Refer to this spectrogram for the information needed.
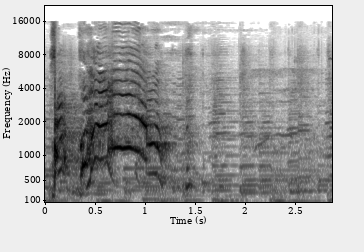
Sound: dog barking; shrieking; laughs

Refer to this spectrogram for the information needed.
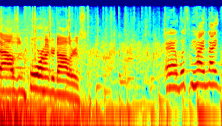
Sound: applause and cheering

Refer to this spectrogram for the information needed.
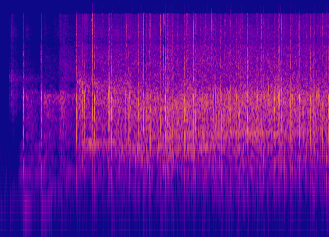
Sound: attendees applauding

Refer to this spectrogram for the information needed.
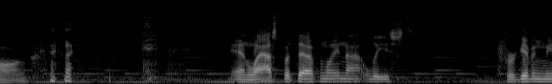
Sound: chuckles

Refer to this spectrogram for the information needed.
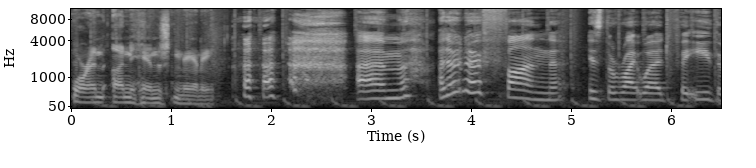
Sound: laughs

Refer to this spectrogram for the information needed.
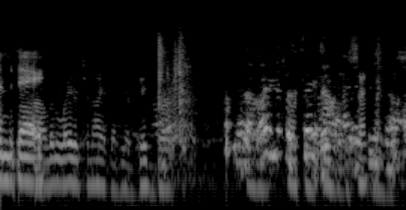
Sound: scientists chattering quietly

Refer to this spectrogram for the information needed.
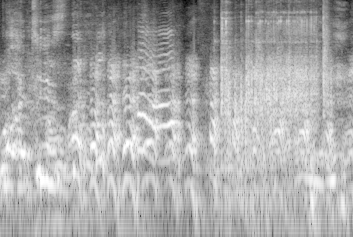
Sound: all laugh

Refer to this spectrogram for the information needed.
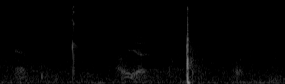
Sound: snaps fingers

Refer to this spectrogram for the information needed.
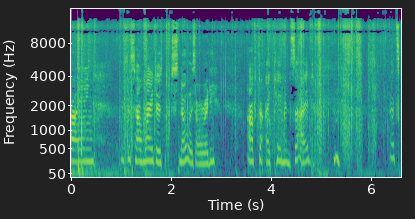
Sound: laughs

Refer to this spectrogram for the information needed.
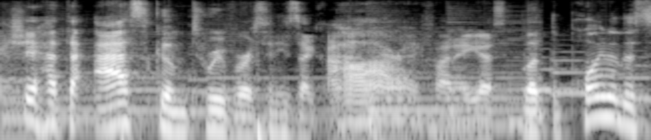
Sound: grumpily

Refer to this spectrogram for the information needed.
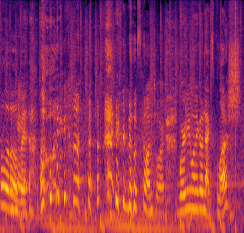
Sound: laughs

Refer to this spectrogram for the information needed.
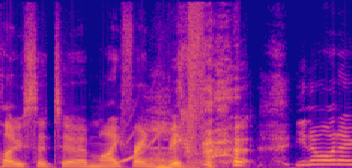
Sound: laughs

